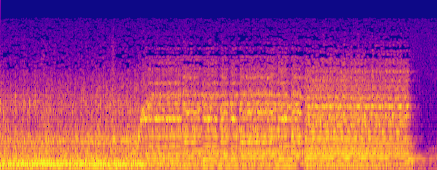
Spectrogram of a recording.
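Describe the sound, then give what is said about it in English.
A motor launch engine runs steadily at sea with a loud, droning hum while approaching a ship; partway through, the motor is slowed and its pitch shifts lower into a steadier throb, then the engine sound drops off sharply near the end. “Now slow the motor.”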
